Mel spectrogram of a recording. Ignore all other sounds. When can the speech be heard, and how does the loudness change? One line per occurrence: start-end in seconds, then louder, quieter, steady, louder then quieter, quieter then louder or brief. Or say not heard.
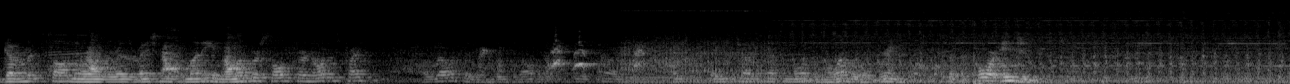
0.0-10.5 quieter then louder.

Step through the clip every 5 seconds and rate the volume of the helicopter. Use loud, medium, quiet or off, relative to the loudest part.
quiet, loud, loud.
